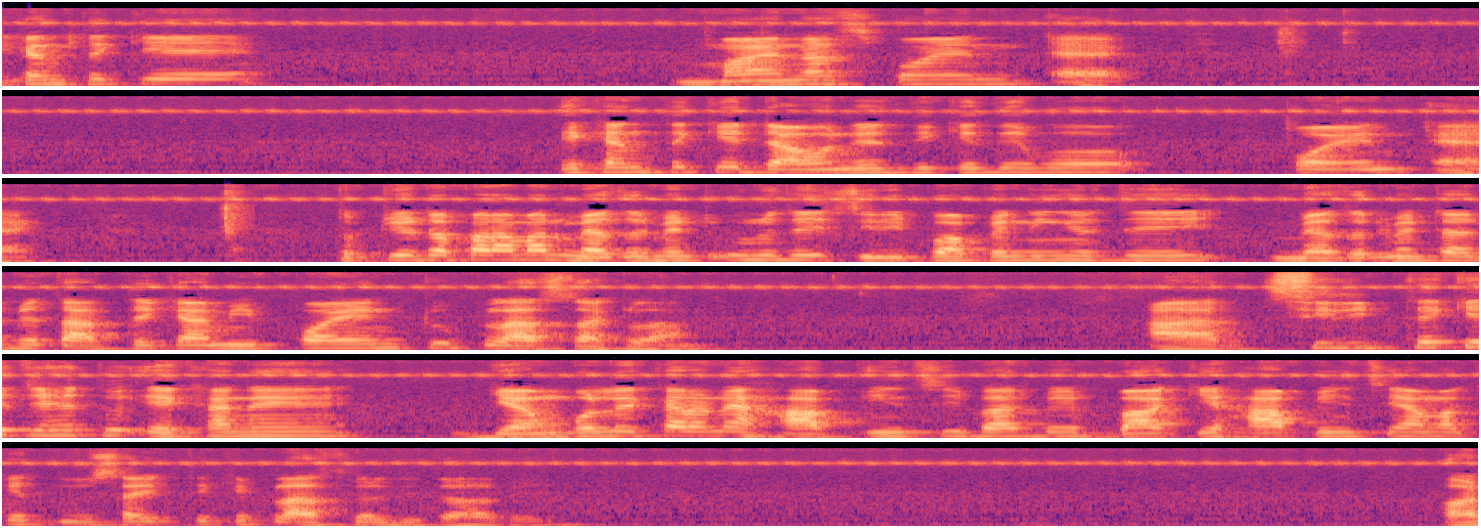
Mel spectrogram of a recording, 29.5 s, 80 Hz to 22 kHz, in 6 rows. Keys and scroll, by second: 0.3 Down, 2.5 KP_Subtract, 3.0 KP_Decimal, 3.6 KP_1, 4.3 Return, 8.2 Down, 9.3 KP_Decimal, 9.8 KP_1.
